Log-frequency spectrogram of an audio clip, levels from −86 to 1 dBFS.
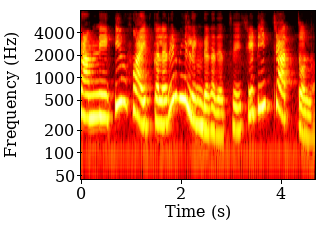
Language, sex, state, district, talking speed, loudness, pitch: Bengali, female, West Bengal, Malda, 130 wpm, -14 LUFS, 300 Hz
